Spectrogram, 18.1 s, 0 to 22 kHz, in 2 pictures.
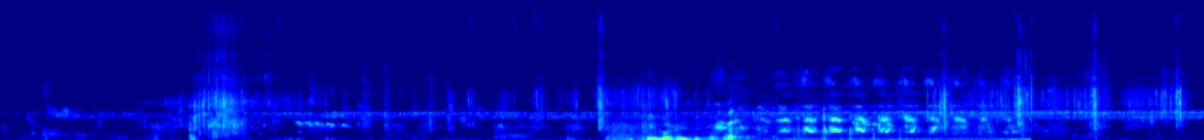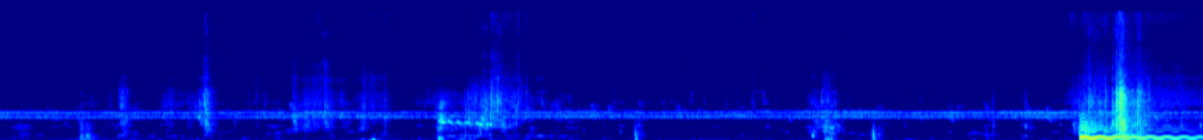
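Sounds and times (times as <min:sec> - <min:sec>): high-pitched insect drone: 0:04.6 - 0:07.8, 0:17.1 - 0:18.0.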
